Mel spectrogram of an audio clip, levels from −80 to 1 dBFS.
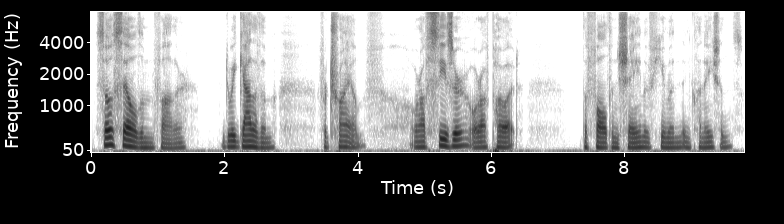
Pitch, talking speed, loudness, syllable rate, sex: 115 Hz, 135 wpm, -20 LUFS, 3.0 syllables/s, male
